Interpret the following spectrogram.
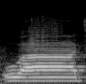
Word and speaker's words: उवाच: उवाच संजय संजय उवाच उवाच वही पढ़ना है च का का पूर्ण उच्चारण उवाच और यह बा नहीं है वा वा संजय उवाच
